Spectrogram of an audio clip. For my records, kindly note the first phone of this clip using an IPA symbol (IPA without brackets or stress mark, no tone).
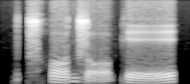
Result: t͡sʰ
